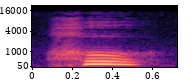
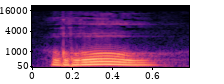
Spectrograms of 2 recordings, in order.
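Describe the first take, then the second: First: The R is a soft, airy hissing sound. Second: The R is a gargly sound in the throat. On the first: "the airy cat hissing one" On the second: "starting with a gargly air"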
